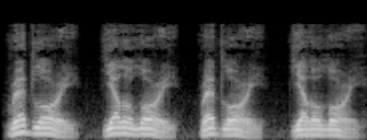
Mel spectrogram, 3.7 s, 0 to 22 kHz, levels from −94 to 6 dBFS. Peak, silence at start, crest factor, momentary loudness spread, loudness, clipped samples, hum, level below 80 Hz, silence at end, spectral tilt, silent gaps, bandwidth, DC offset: -2 dBFS; 0.05 s; 16 dB; 10 LU; -18 LUFS; under 0.1%; none; -46 dBFS; 0.1 s; -7.5 dB/octave; none; 12 kHz; under 0.1%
